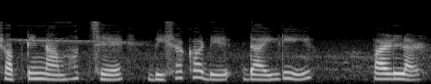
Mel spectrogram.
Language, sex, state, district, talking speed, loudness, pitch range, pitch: Bengali, female, Assam, Hailakandi, 125 wpm, -20 LUFS, 230-275 Hz, 250 Hz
